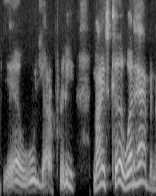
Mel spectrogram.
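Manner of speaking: a hint of a curious doctor; lightly voiced doctor. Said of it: "the doctor was like".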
